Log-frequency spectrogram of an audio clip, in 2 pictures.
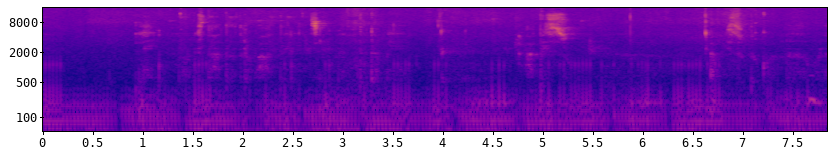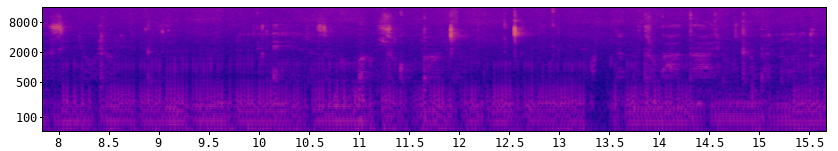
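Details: A female pet cat purring in a constant low rumble while a person whispers softly over it, with faint clicks and brushing sounds.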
